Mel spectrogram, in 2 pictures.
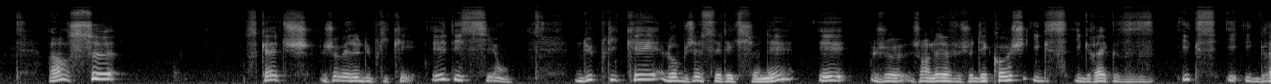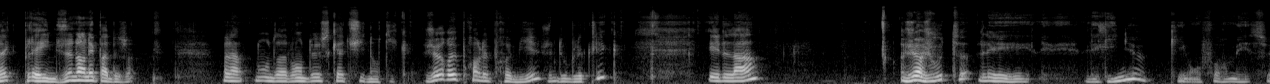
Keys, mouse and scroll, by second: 0.0 click, 4.3 click, 6.2 click, 8.7 click, 10.4 click, 13.3 click, 18.3 click, 18.6 click, 20.1-21.2 right drag, 21.7 click, 23.6 click.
